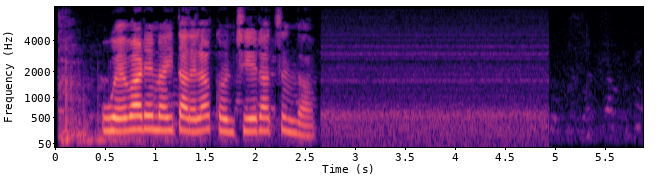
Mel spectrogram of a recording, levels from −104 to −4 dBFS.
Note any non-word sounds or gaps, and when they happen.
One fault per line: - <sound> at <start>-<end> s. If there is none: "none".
none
